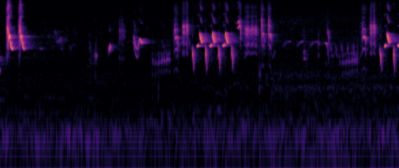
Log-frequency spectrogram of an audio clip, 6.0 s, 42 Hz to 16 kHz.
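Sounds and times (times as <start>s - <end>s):
Common nightingale singing: 0.0s - 5.9s.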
